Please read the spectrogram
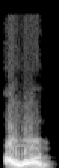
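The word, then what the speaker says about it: hour: কারণ এইচ এর উচ্চারণ অ এবং আ হয়ে গেছে। কারণ অ এবং আ হয়ে গেছে। যেরকম আওয়ার, অনেস্ট, অনার্স, এগুলা কি?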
